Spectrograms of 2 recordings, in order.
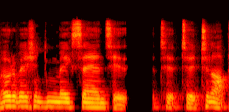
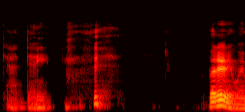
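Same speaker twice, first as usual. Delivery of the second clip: ordinary talk, nothing marked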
